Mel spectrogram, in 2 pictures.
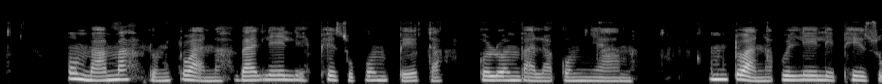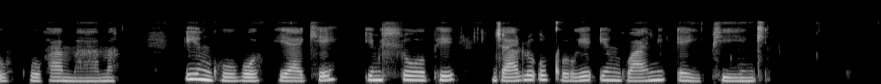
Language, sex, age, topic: North Ndebele, female, 18-24, health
